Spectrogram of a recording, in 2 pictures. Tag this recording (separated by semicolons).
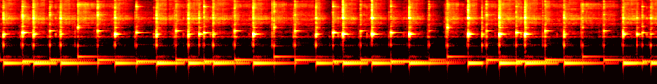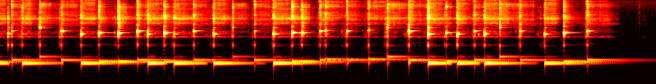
kalimba; thumb-piano; musical-instruments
